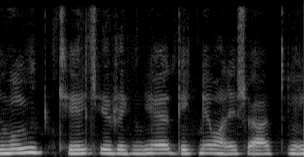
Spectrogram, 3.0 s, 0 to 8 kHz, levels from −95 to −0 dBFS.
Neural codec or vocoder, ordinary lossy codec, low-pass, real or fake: codec, 16 kHz, 1 kbps, FunCodec, trained on LibriTTS, 50 frames a second; none; none; fake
